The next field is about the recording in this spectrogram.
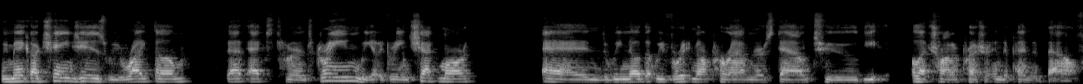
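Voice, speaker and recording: At a moderate pace, a man talks in an ordinary speaking voice with a medium pitch and ordinary pitch variation. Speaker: sales trainer for a manufacturer. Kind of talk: training webinar.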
